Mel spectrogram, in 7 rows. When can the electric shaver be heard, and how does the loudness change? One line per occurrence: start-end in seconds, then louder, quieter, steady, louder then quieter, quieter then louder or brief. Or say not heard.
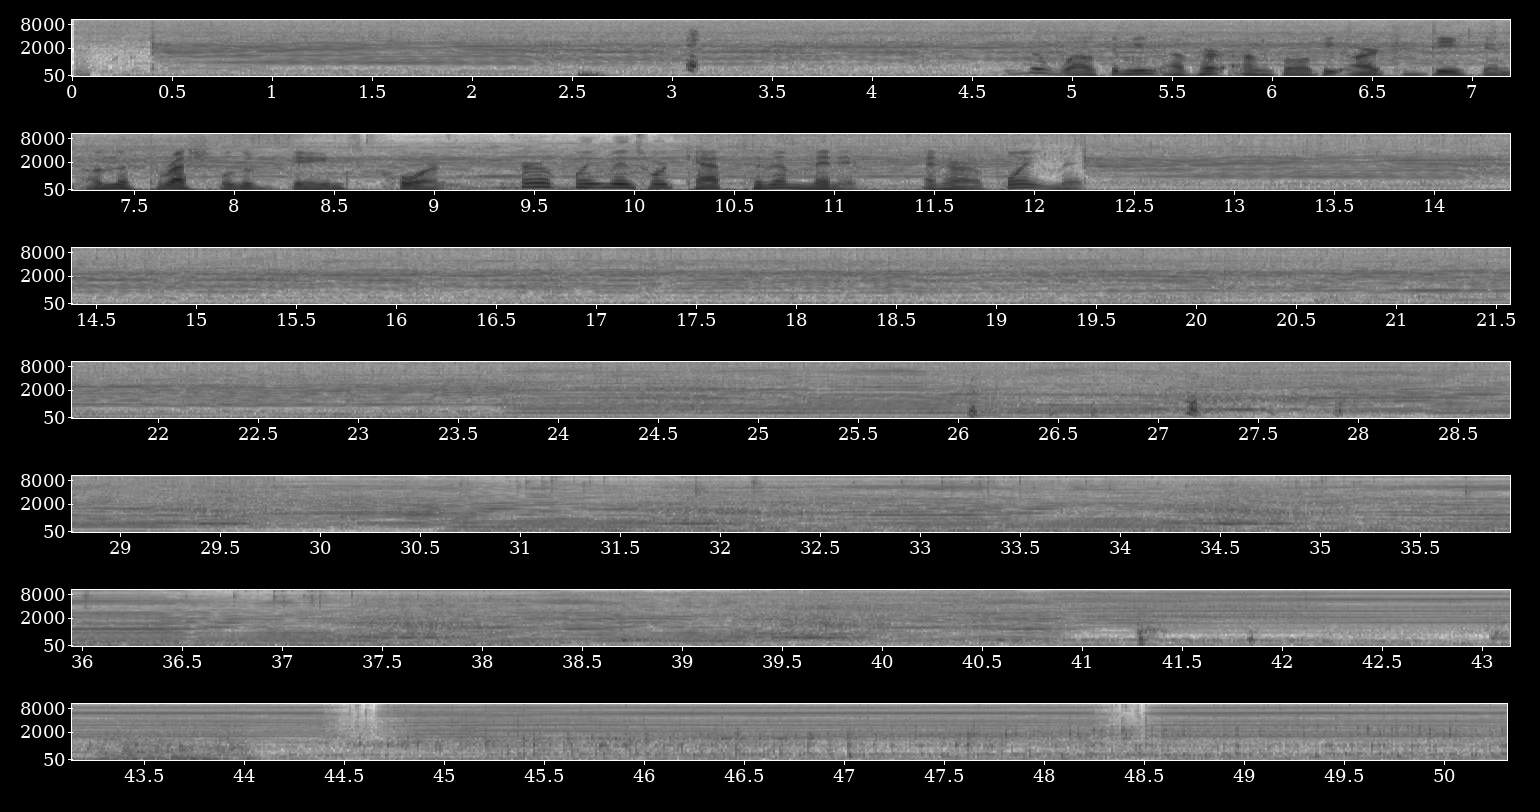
0.0-50.2 steady.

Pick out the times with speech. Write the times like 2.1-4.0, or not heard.
4.7-12.2.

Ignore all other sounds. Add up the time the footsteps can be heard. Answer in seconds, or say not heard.
not heard.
